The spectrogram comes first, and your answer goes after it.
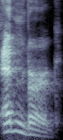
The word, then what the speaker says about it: Edinburgh: It's Edinburgh. That's how it's spelt.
